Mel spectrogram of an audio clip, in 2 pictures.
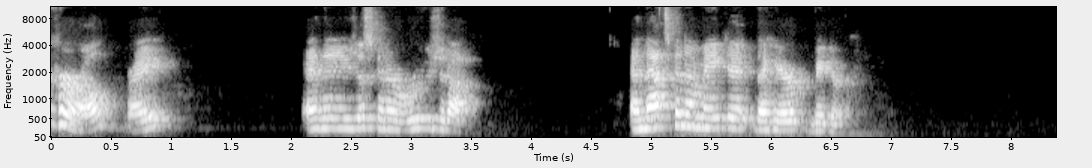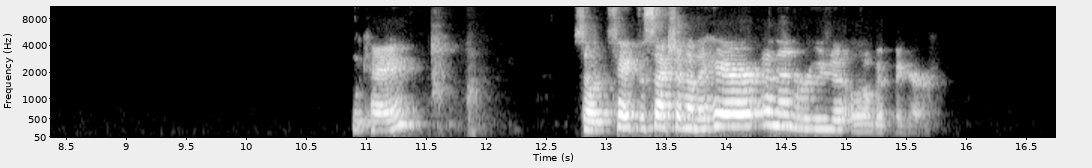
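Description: A woman talks calmly and close by, explaining in short bursts with pauses.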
